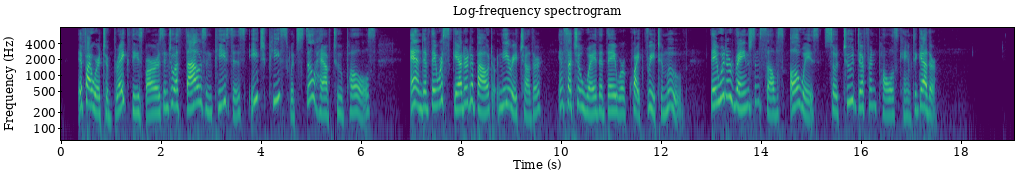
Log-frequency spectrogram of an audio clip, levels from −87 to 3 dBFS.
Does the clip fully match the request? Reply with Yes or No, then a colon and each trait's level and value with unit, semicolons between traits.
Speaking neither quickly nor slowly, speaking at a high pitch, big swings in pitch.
Yes: average, 155 wpm; high, 235 Hz; wide, 6.3 semitones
